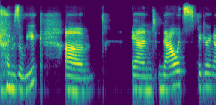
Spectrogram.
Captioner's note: laughs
